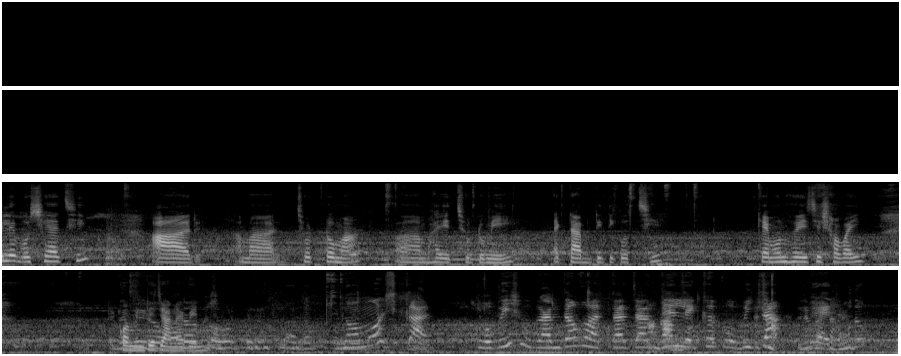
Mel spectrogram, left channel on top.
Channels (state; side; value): silent; left; digital silence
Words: বসে আছি। আর আমার ছোট্ট মা, ভাইয়ের ছোট মেয়ে একটা আবৃত্তি করছে। কেমন হয়েছে সবাই কমেন্টে জানাবেন। নমস্কার, কবি সুকান্ত ভট্টাচার্যের লেখা কবিতা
